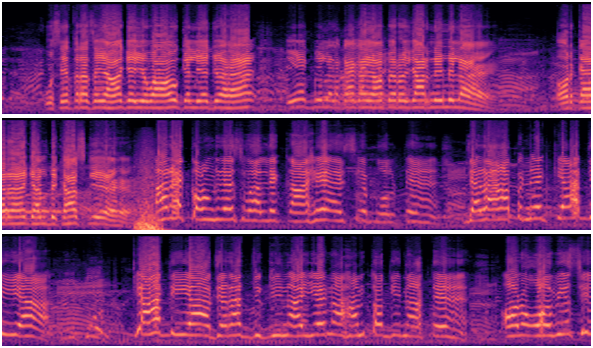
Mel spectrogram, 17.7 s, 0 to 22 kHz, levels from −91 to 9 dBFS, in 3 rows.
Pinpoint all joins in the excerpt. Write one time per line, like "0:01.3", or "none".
0:07.3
